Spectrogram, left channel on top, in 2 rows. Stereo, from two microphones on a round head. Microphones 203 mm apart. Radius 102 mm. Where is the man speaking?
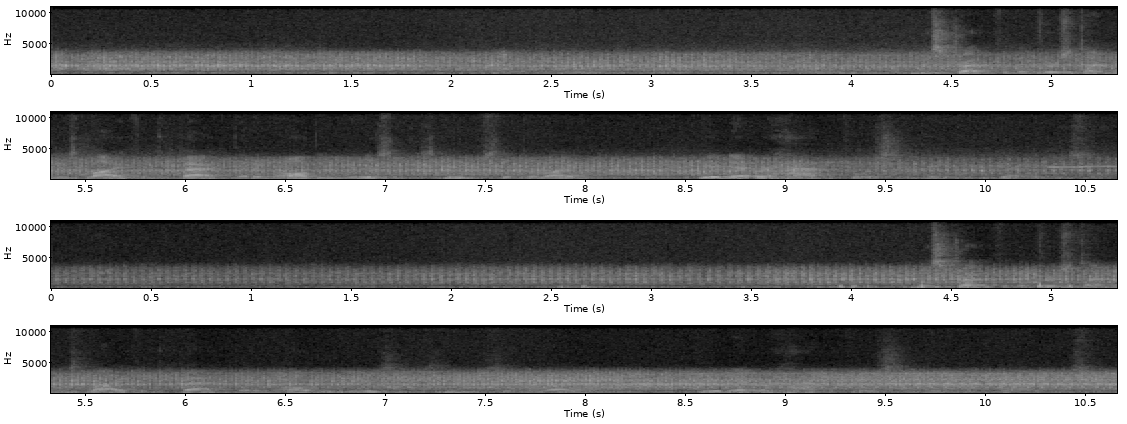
5° left (ahead or behind), 1.8 m; by 10.6 s 55° left (ahead or behind), 2.5 m.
